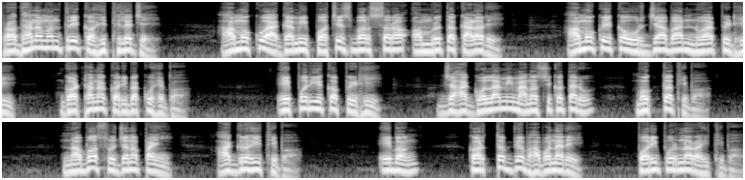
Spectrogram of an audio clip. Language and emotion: Odia, neutral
